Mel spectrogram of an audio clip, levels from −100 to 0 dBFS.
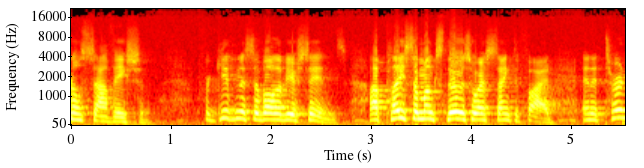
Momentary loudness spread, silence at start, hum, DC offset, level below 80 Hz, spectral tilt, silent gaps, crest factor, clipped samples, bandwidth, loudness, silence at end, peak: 16 LU; 0 s; none; under 0.1%; -42 dBFS; -5 dB/octave; none; 12 dB; 1%; 18 kHz; -11 LUFS; 0 s; 0 dBFS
